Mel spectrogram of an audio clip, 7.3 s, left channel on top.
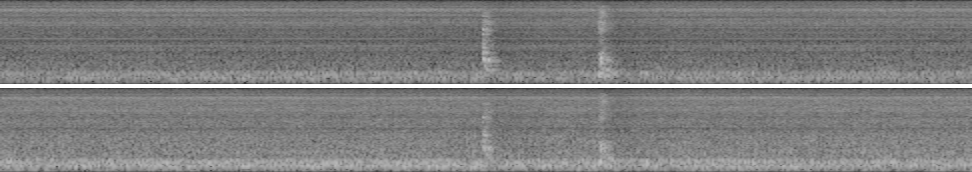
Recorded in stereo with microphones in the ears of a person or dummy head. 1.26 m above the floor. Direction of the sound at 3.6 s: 15° left (ahead or behind).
